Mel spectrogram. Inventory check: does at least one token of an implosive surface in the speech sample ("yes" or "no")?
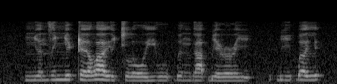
yes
